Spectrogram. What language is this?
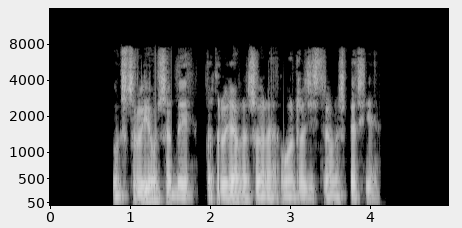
Catalan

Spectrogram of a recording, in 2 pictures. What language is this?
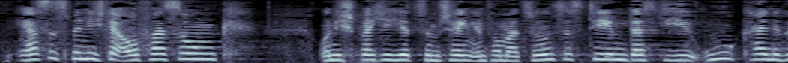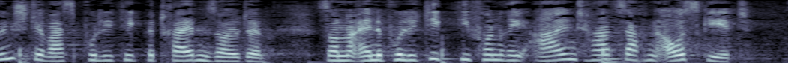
German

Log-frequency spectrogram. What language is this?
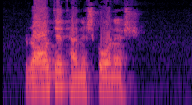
Persian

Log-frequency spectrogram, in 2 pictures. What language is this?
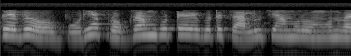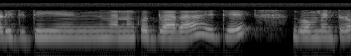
Odia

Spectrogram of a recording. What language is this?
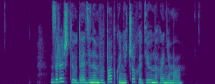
Belarusian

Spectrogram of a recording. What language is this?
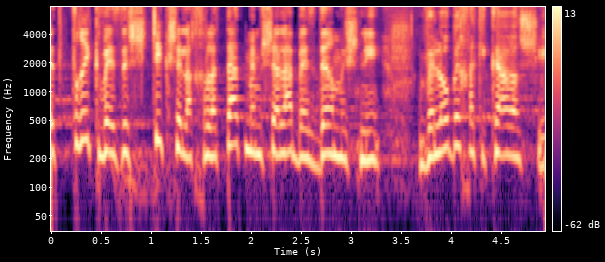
Hebrew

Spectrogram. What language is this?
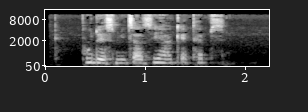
Georgian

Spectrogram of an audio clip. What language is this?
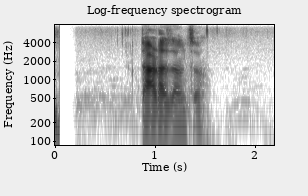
Nepali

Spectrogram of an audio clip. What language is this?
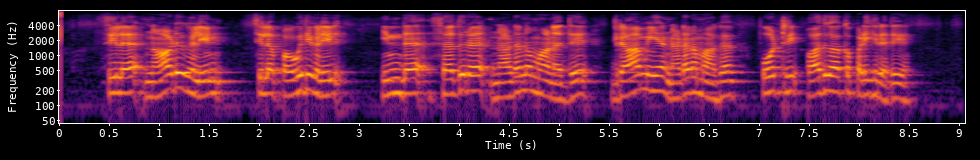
Tamil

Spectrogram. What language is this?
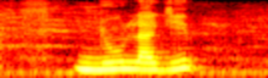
Santali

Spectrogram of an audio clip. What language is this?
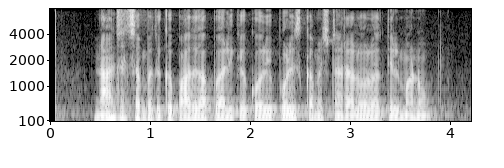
Tamil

